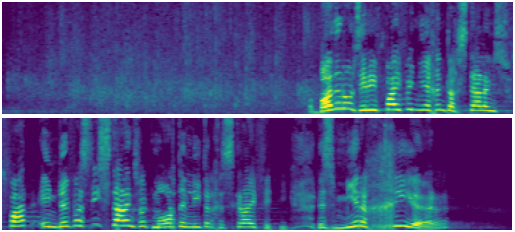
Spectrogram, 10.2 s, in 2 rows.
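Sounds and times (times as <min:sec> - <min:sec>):
applause: 0:00.0 - 0:03.8
speech: 0:03.1 - 0:09.8.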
